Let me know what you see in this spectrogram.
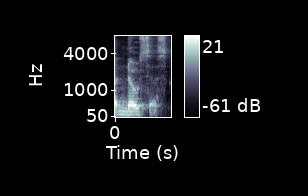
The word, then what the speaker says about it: gnosis: they create a gnosis, with silent G, like Gnostic, where they have the secret knowledge.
